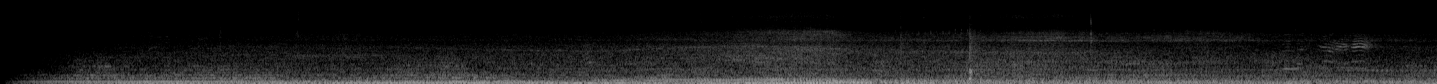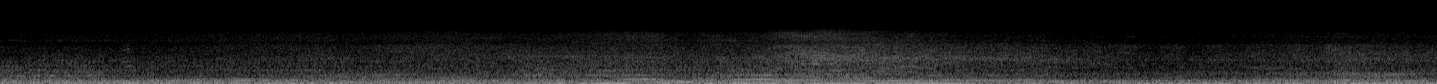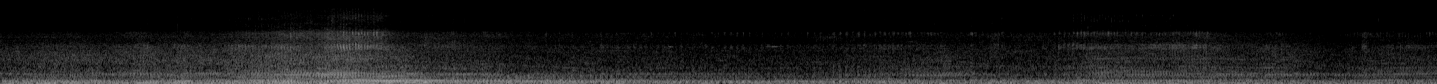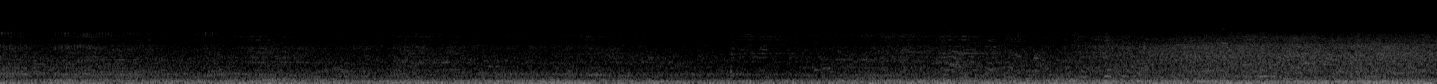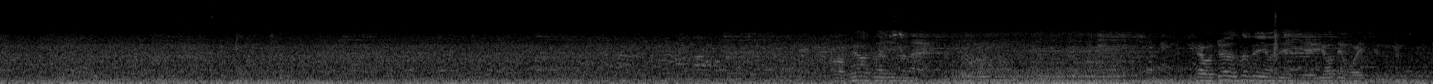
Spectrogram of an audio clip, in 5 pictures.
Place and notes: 虎尾新吉里, Huwei Township - At the intersection
temple fair, Baishatun Matsu Pilgrimage Procession, Firecrackers and fireworks
Yunlin County, Huwei Township, 3 March 2017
